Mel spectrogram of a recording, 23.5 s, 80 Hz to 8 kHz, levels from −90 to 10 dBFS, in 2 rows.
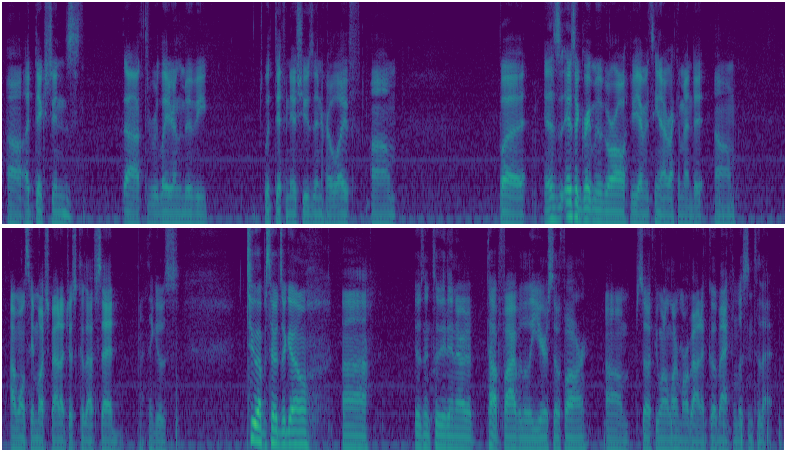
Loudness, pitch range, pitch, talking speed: -38 LUFS, 90-125 Hz, 100 Hz, 195 wpm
